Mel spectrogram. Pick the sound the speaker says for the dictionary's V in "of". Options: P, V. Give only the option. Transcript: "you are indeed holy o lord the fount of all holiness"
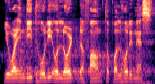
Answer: P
